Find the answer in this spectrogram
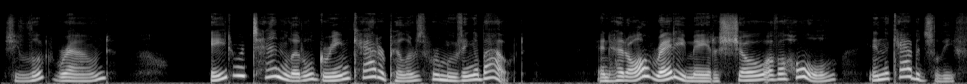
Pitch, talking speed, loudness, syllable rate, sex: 220 Hz, 150 wpm, -17 LUFS, 4.8 syllables/s, female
